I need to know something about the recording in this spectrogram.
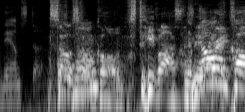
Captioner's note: scoffing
